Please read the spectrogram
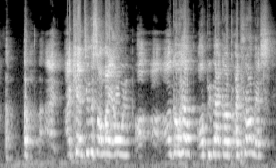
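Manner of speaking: high, loud, stammering mock panic; freaking out. Trapped Soda's rescuer promises to return, acted panic. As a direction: imitate a panicked man babbling promises as he bolts. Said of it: "He's freaking out. He's like".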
